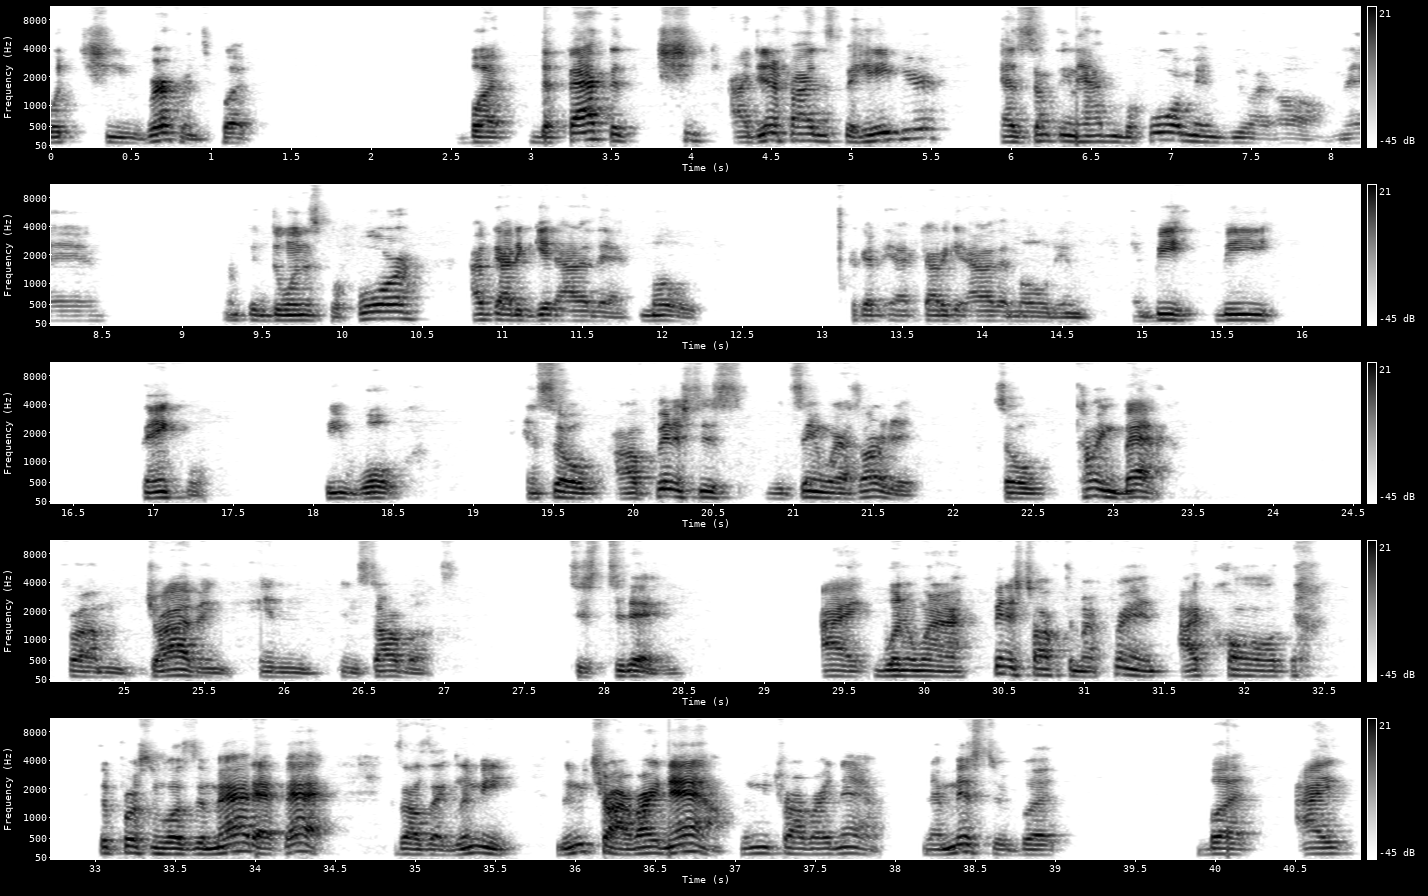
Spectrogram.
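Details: Self-reported aphasia in an adult, which the speaker says varies from person to person and feels worse on the day of recording; live, unscripted speech with aphasia.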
